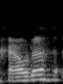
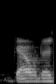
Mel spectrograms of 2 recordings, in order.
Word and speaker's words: Gouda: I went to um, visit a mate of mine who lives in Cowder earlier, or Gouda to use the English pronunciation, home of the cheese.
